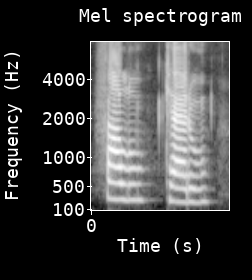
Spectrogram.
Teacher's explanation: So many times the final O, just like the final E, is reduced. So the final O at the end of words, when it's an unstressed position, can be pronounced as a weak U.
